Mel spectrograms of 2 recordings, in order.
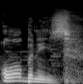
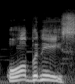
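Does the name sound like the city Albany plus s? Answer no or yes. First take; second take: yes; no. First: The name sounds like the city 'Albany's'. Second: The name does not sound like 'Albany's'. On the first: The speaker calls it wrong. "It's not Albany, New York" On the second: The speaker calls it right. "Albanese, not Albany's"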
